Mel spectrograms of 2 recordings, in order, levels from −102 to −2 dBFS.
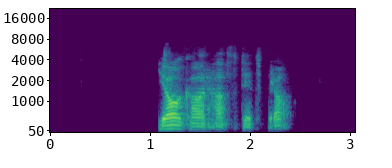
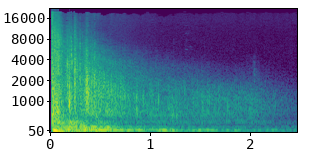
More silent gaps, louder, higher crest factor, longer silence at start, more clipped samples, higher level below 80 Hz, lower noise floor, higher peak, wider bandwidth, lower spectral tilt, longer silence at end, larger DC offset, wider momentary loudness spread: neither; second, -29 LUFS vs -16 LUFS; first, 24 dB vs 16 dB; first, 1.1 s vs 0 s; neither; second, -78 dBFS vs -20 dBFS; first, under -90 dBFS vs -43 dBFS; second, -8 dBFS vs 0 dBFS; second, 5.8 kHz vs over 20 kHz; first, -9 dB/octave vs -4 dB/octave; about the same, 0.65 s vs 0.6 s; neither; second, 13 LU vs 23 LU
